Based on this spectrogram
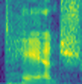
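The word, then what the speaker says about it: tanh: and I know that the hyperbolic tangent is pronounced tan CH but I'm not sure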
